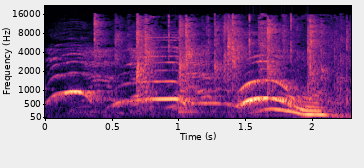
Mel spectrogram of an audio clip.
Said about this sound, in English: Round of applause.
